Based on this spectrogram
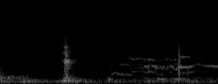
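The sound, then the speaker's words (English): A cat howls in a drawn-out, wavering cry that rises after a brief rough burst, fairly faint, with no one speaking over it. “Mom, that cat howling.”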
